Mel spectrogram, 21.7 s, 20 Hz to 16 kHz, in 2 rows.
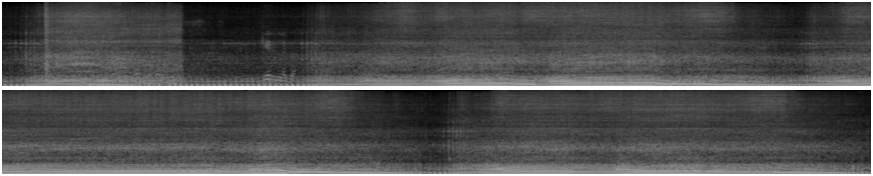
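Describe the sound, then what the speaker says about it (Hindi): An ATV with a 550cc engine runs loudly nearby, revving in repeated rising and falling surges roughly every five seconds over a steady idle, with no talk. "पाँच सौ पचास सीसी का इंजन इसका"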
